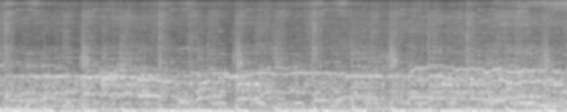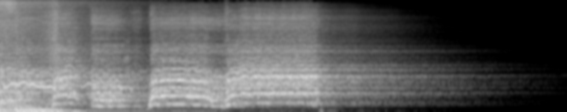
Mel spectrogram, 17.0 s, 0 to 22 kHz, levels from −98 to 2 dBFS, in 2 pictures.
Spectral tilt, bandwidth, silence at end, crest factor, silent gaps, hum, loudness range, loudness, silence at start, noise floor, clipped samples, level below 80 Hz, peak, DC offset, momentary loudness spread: -4.5 dB/octave; over 20 kHz; 3.1 s; 12 dB; none; none; 6 LU; -12 LUFS; 0 s; -83 dBFS; under 0.1%; -18 dBFS; 0 dBFS; under 0.1%; 6 LU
